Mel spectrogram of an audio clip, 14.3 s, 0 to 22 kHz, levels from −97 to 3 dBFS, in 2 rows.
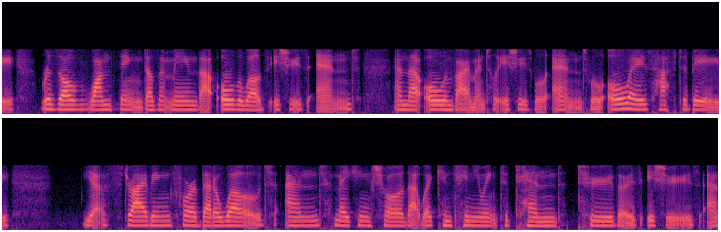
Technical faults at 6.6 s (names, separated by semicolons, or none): none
